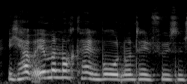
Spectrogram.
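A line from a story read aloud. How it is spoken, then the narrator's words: Shouted. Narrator (German): schrie er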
